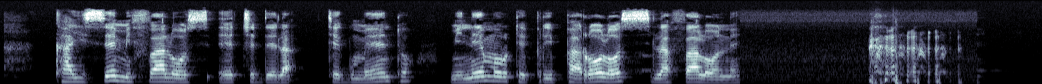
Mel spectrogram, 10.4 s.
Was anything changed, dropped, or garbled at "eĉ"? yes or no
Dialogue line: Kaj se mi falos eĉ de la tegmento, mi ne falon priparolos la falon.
no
